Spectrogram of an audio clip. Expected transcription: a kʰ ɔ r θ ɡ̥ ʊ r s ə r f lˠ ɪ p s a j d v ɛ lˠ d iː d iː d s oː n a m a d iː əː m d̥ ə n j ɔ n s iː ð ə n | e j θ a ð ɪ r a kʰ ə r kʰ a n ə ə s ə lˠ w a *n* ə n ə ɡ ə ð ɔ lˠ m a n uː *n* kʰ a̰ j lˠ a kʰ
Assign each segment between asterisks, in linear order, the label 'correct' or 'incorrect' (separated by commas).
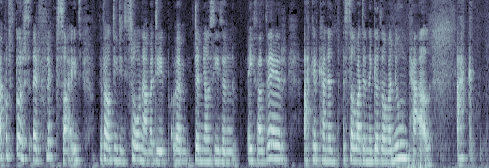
incorrect, correct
